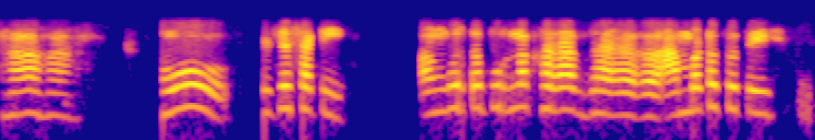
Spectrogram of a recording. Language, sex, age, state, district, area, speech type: Marathi, female, 18-30, Maharashtra, Akola, rural, conversation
